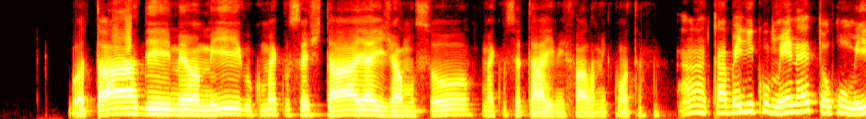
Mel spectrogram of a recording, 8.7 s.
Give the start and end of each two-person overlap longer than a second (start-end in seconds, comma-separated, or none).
none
